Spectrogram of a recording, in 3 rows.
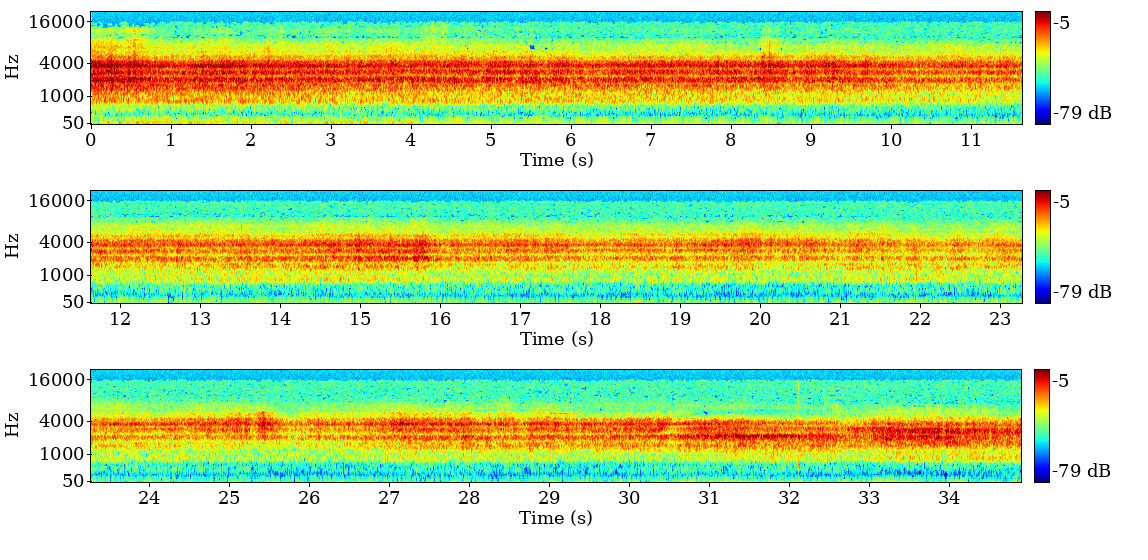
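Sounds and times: tractor engine drone: 0:00.0 - 0:34.9
mowers cutting grass hiss: 0:16.5 - 0:34.8.

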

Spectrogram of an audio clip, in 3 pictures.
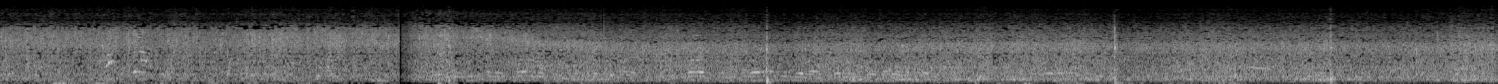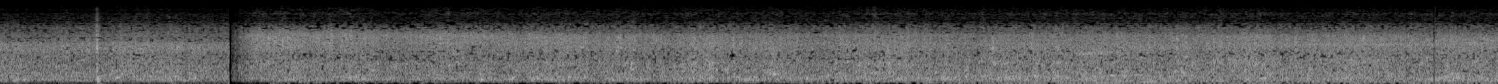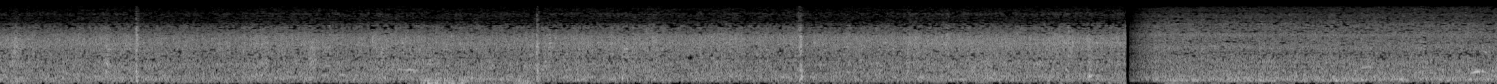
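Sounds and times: floodwater rushing: 0:00.0 - 0:44.9
small knocks and splashes: 0:06.9 - 0:08.7, 0:09.6 - 0:17.4, 0:28.6 - 0:41.2.

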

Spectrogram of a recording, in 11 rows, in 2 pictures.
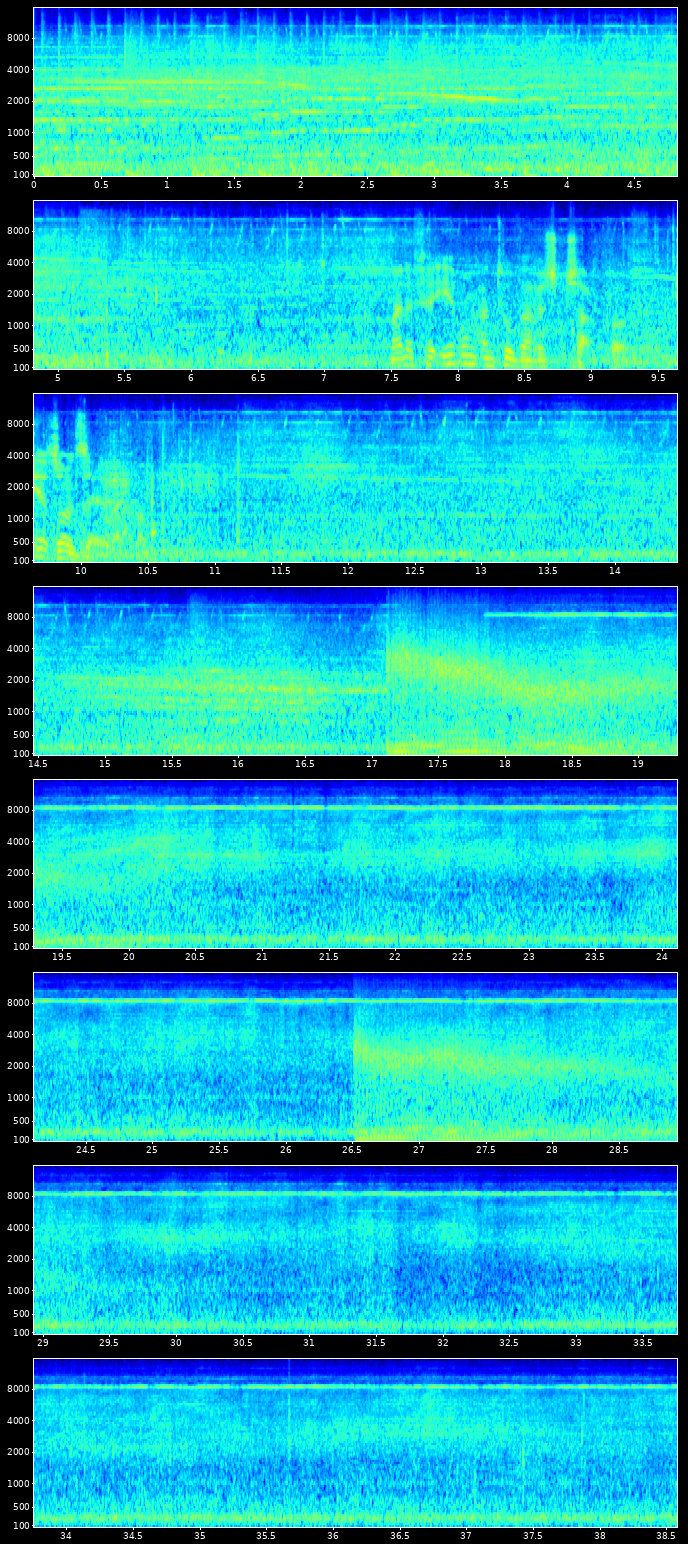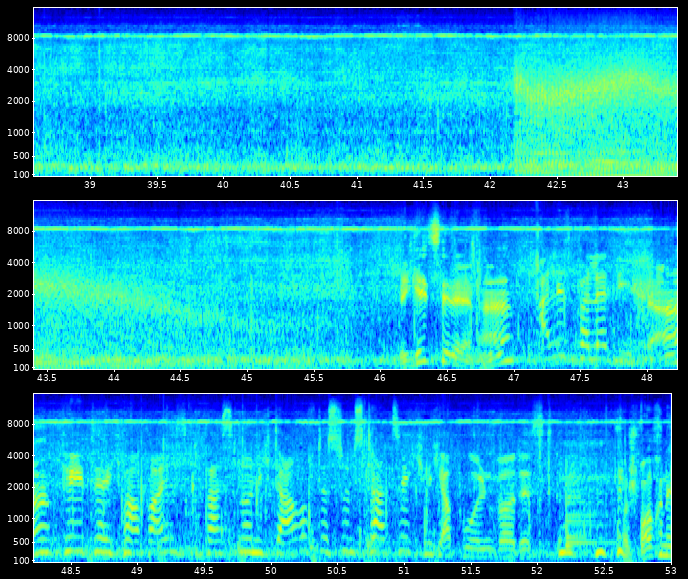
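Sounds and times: high engine whine: 0:00.0 - 0:53.0
jet engines rushing: 0:00.0 - 0:53.0.

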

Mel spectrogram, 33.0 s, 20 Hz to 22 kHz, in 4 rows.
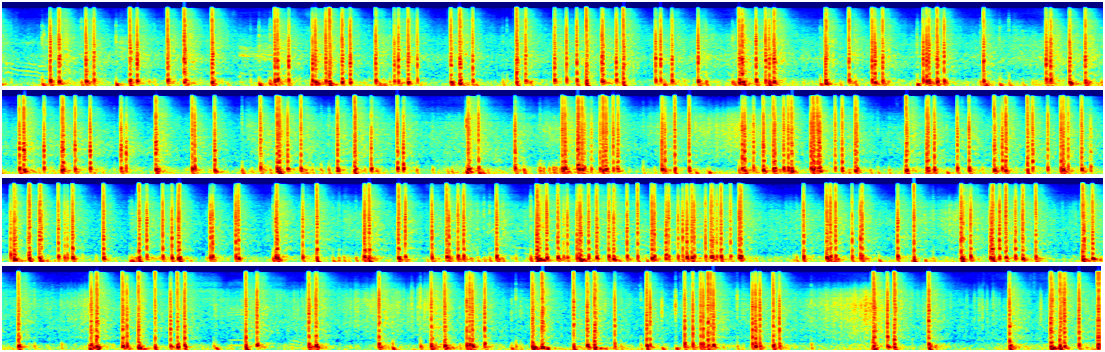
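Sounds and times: fireworks bursting and crackling: 0:00.0 - 0:33.0.

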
